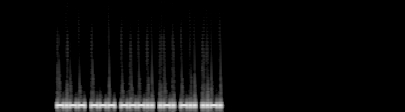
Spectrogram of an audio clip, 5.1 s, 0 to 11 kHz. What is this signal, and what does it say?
Morse code, heard as a keyed tone, about 43 wpm, 700 Hz. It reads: YO8RDF
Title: DXCC-100 Call Signs - 6 Characters - Repeated 2x - 45wpm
